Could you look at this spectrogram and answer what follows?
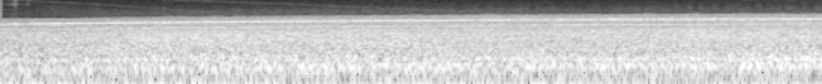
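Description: Aircraft engine roaring steadily during takeoff in the video game Kerbal Space Program, a loud continuous broadband drone with a faint rising whine, no talk.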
